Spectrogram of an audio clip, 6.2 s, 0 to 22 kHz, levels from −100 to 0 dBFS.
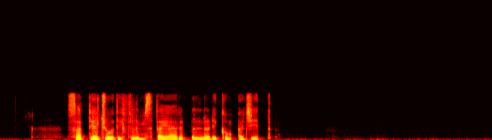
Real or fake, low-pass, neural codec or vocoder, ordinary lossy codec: fake; 7.2 kHz; codec, 16 kHz, 8 kbps, FreqCodec, smaller model; none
